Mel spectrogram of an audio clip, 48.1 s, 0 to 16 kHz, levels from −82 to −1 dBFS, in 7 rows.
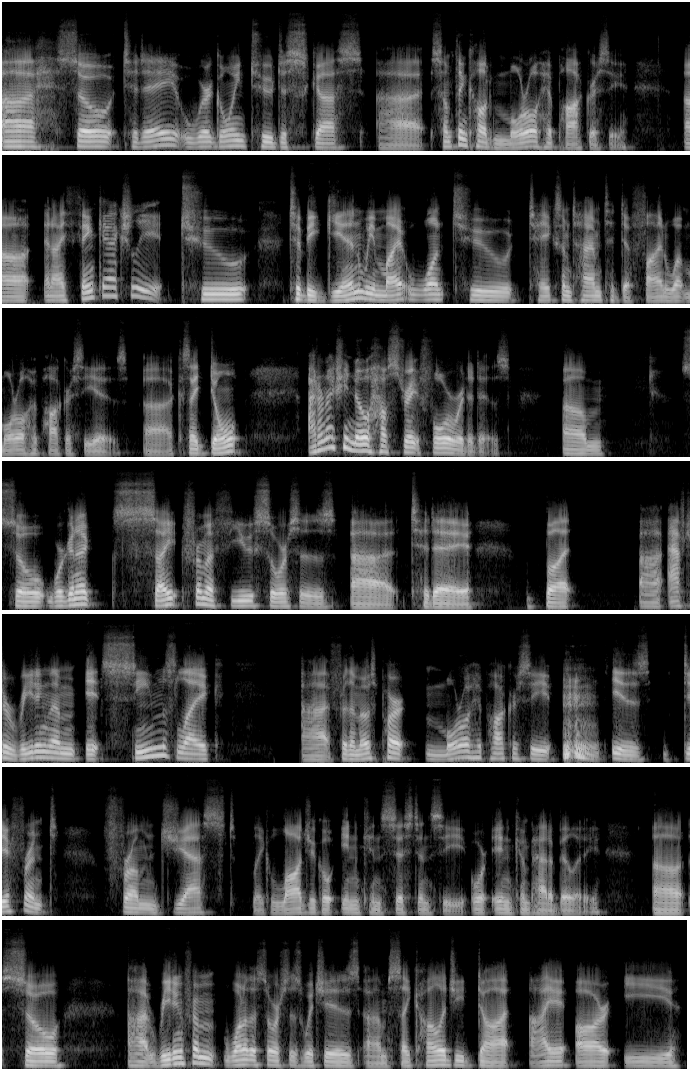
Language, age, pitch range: English, 30-49, 95-125 Hz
